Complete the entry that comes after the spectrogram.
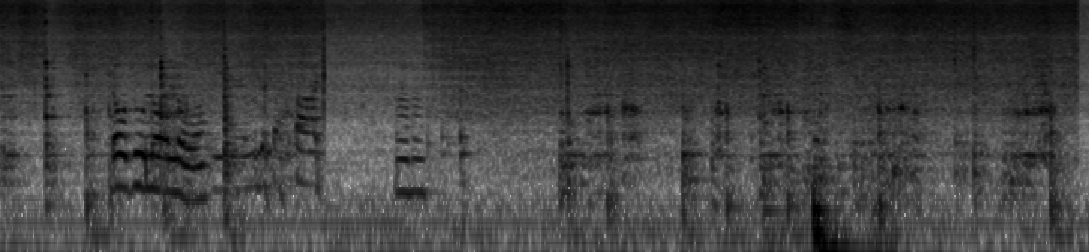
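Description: Ackee and saltfish are stirred and fried in a pot with little oil, giving a steady sizzling hiss throughout, broken by scraping spoon strokes and clanks, while a voice talks over the cooking.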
